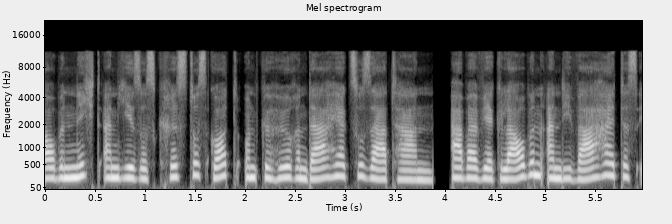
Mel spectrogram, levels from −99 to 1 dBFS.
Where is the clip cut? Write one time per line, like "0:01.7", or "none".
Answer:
0:01.6
0:03.0
0:03.9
